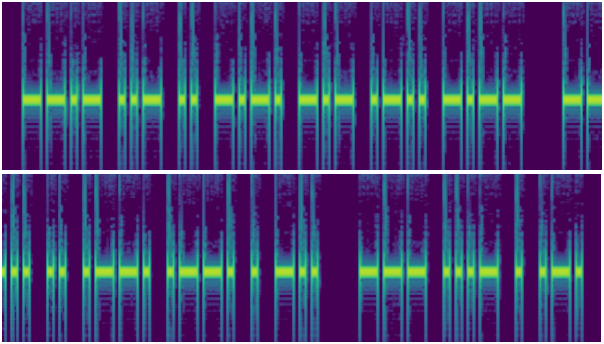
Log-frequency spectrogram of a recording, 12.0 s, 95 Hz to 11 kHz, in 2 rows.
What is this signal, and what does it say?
Morse code, heard as a keyed tone, about 20 wpm, 700 Hz. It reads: QUICKLY ZIPPED OVER
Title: Pangram Challenge v2 - 20wpm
